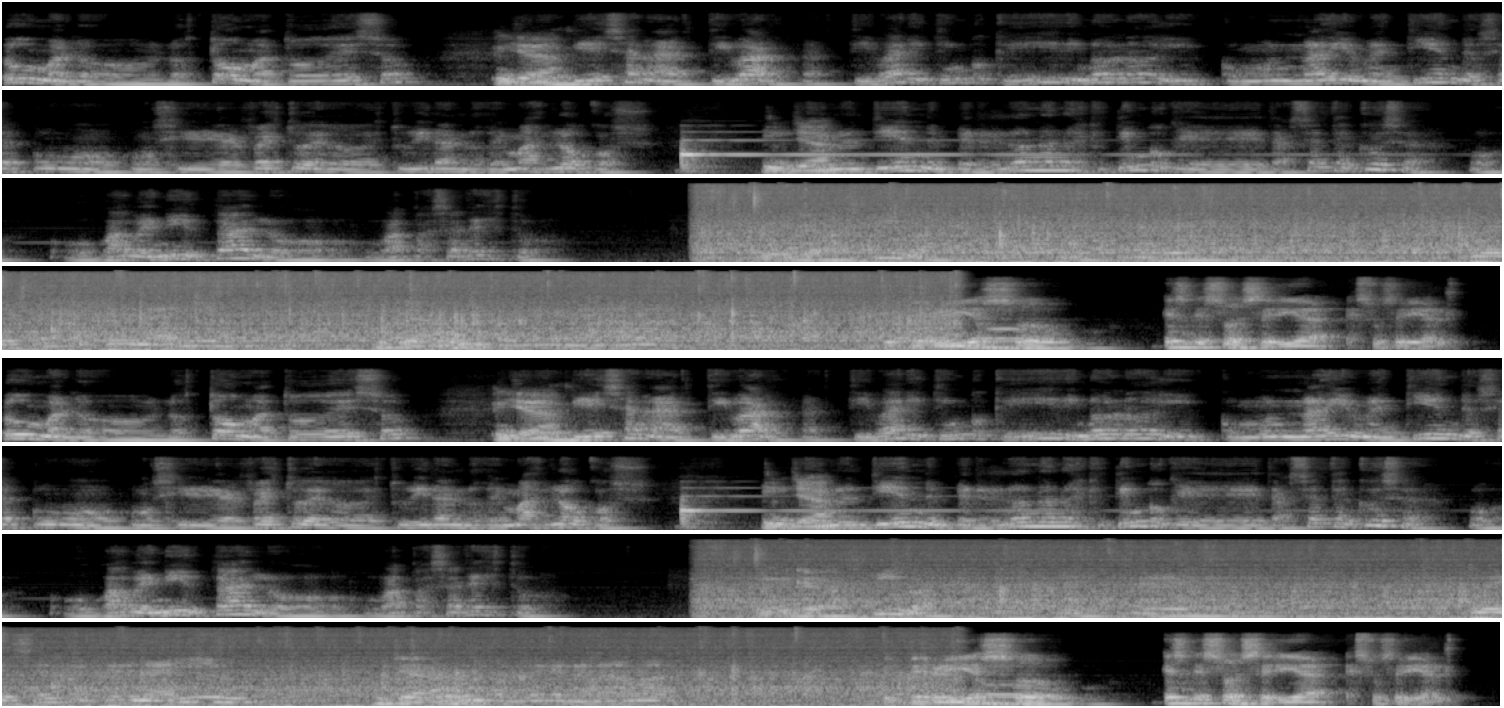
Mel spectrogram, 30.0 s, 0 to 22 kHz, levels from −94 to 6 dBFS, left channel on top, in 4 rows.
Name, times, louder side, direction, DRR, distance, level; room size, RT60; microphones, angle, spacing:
voice 1, 0.0-2.4 2.7-10.7 11.5-15.1 15.3-17.7 18.9-19.8 20.3-21.7 22.3-23.8 24.6-26.1 27.1-27.8, right 2 dB, 50° right, 0.6 m, -29 dB
voice 2, 2.4-2.9 11.3-11.7 18.7-19.2 24.3-24.9 26.9-27.9 28.3-29.7, right 1 dB, 70° right, 1.0 m, -24 dB
Piano, 10.9-14.8 15.2-15.3 15.8-15.9 16.3-16.4 19.5-19.6 28.0-28.3, left 3 dB, ahead, 0.3 m, -35 dB
sound 1, 18.4-27.3, left 3 dB, 80° left, 0.9 m, -28 dB
3.1 x 2.0 x 2.9 m
head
